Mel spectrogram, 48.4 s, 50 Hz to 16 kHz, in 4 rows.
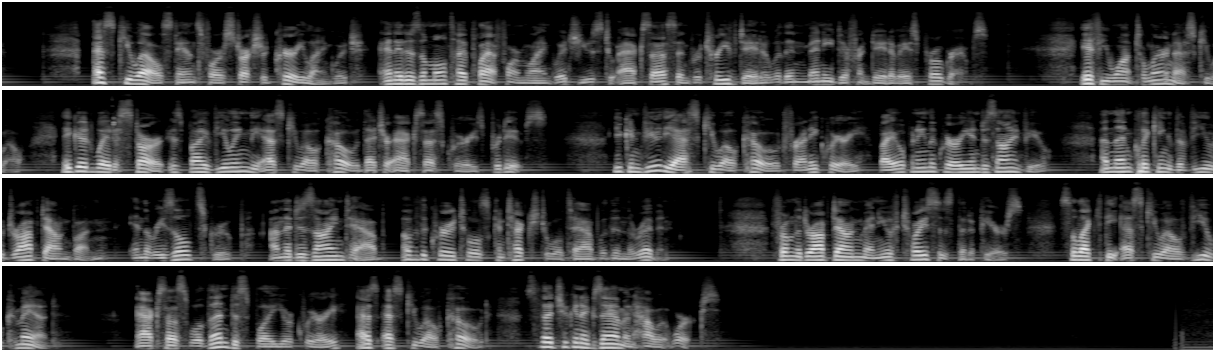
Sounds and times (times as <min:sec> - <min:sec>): Speech: 0:00.8 - 0:09.9, 0:10.7 - 0:17.6, 0:18.2 - 0:31.0, 0:31.9 - 0:37.0, 0:37.7 - 0:43.6.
